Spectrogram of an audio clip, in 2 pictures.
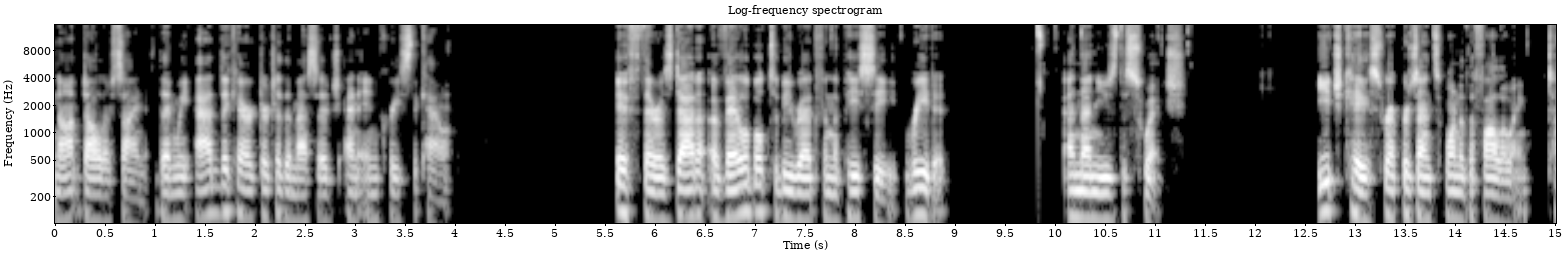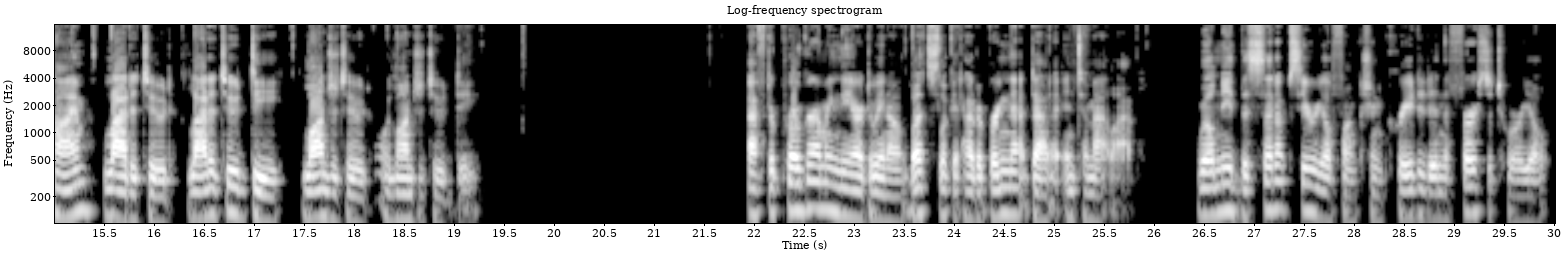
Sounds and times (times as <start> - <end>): Speech: 0.0 - 4.0, 5.6 - 9.0, 9.8 - 11.4, 12.6 - 19.3, 22.0 - 30.0.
